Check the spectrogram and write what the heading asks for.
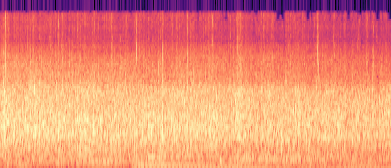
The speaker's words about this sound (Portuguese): Se você está sentindo a presença de Deus aqui, por favor, dê um glória a Deus bem forte. Dê uma salva de palmas ao Todo-Poderoso.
